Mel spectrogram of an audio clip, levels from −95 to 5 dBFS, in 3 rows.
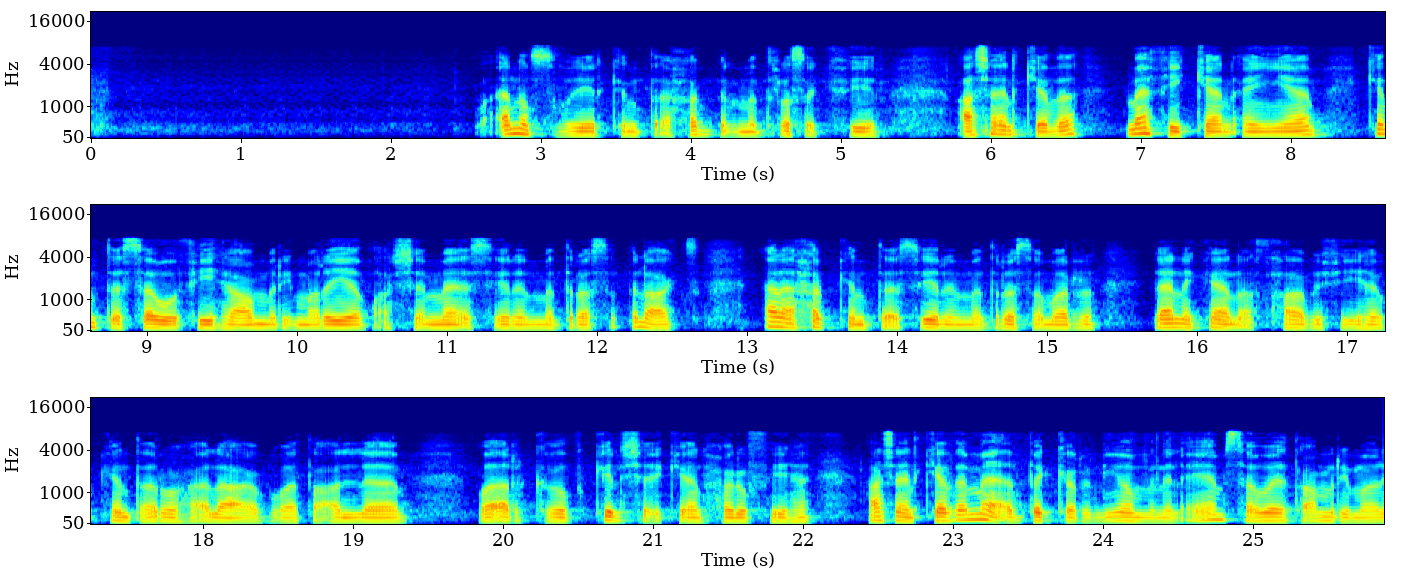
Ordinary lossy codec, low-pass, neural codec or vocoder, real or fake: none; 7.2 kHz; codec, 16 kHz, 16 kbps, FunCodec, trained on Chinese and English, 50 frames a second; fake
